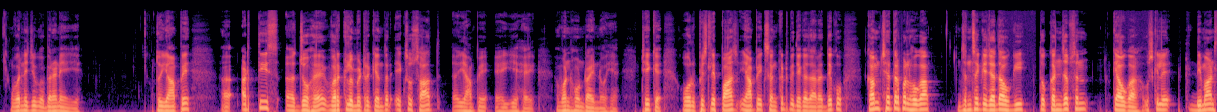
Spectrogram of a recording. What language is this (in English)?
Hindi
